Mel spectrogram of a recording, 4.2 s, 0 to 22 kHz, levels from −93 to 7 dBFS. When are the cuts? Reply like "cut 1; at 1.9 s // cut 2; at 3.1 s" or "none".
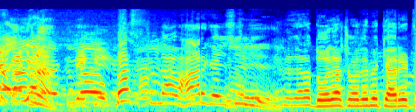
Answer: cut 1; at 1.5 s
